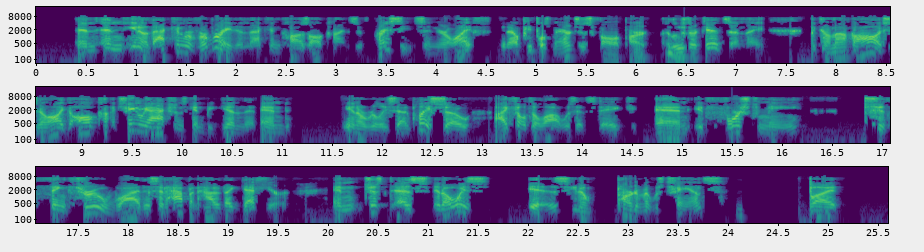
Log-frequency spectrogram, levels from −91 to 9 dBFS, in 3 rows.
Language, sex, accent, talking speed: English, male, American, 205 wpm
